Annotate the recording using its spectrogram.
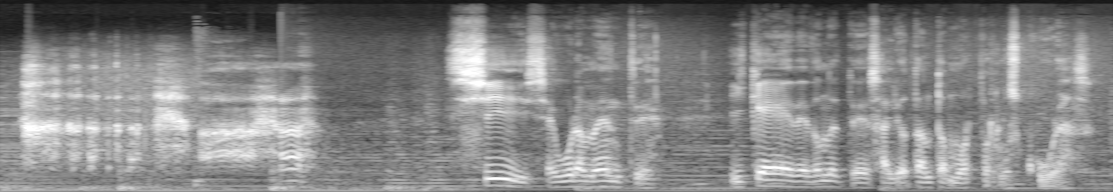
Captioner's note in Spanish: risas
